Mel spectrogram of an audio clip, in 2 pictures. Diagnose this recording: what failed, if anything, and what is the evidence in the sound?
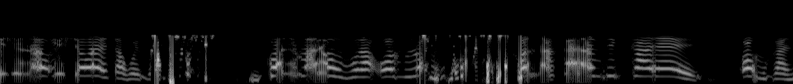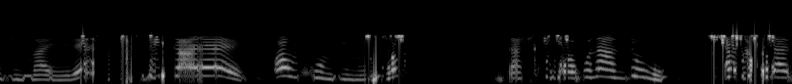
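Codec 2 vocoder, throughout the clip, at the codec stage. The speech is buzzy and robotic from start to finish, confined to a band of roughly 150 Hz to 3.5 kHz, with heavy codec damage. The codec sends no waveform. The decoder rebuilds each frame from pitch, voicing, energy and a coarse spectral envelope using summed sine waves. The quality of the sound fits Codec 2's highest mode, about 3.2 kbit/s.

Bit errors on digital voice radio, in six bursts at 1.50–2.17 s, 4.20–5.26 s, 8.74–9.60 s, 11.58–12.00 s, 13.22–13.62 s and 15.01–15.68 s. These happen at the network or radio-link stage. During each burst the synthetic speech jumps in pitch and level, changes tone colour and breaks into warbles and bleeps. The error rate is high, from several percent to about one bit in five, and it is worst in the final burst. 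Each corrupted bit changes the parameters of a whole vocoder frame, so the damage is heard across entire frames.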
